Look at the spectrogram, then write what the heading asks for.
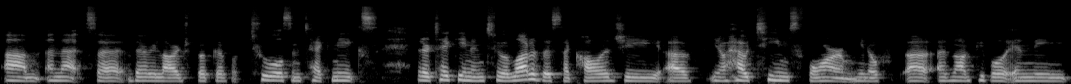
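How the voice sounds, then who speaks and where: A woman who works in change management, answering interview questions in measured, step-by-step explanations over a video call. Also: sits low, rough recording. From not from Australia. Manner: measured, walks through history step by step.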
